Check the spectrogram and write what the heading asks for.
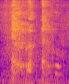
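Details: Child coughing: two short, dry cough bursts close together.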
